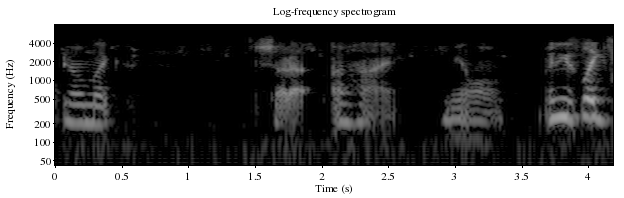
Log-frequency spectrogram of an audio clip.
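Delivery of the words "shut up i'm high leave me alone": tired and very soft, wanting to be left be; groggy retort. Retold or imitated. Drugged-up student to classmate, groggy and quiet.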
